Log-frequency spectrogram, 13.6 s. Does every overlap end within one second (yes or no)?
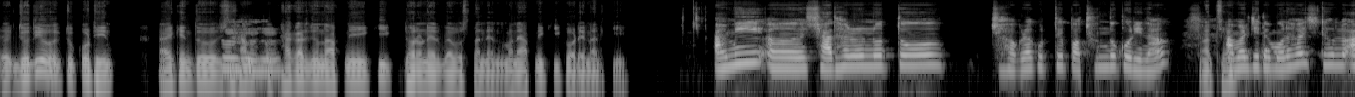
yes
